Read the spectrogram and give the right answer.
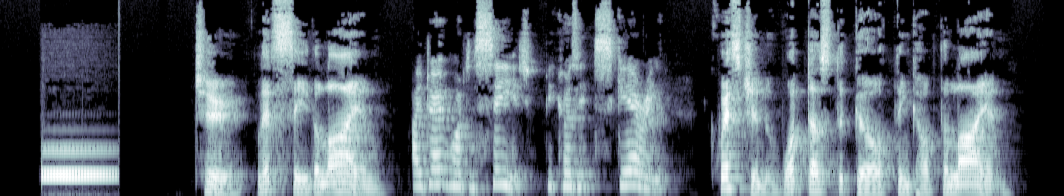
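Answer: It's scary.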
